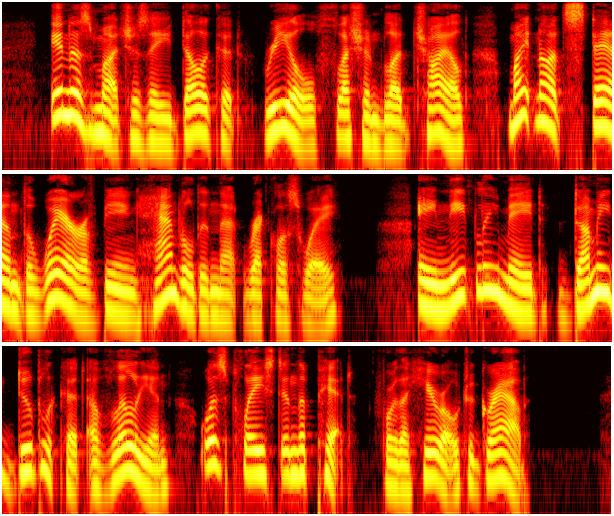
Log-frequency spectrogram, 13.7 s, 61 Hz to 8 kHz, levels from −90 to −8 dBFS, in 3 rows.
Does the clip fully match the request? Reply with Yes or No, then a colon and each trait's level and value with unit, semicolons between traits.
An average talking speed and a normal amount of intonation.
No: average, 165 wpm; wide, 7.0 semitones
